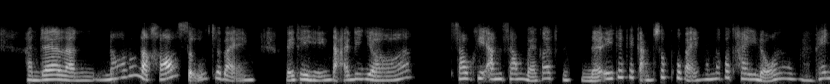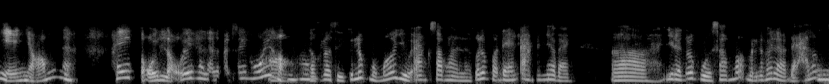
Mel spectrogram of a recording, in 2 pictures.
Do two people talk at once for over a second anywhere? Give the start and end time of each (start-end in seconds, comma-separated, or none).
none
